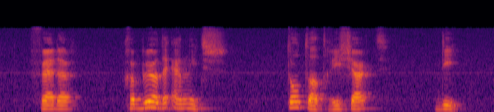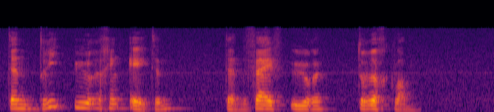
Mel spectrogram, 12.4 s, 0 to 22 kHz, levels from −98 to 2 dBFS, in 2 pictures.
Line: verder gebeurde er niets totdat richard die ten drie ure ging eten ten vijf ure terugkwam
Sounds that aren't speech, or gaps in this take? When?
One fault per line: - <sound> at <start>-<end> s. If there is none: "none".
none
